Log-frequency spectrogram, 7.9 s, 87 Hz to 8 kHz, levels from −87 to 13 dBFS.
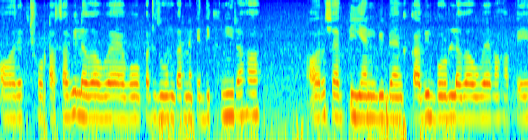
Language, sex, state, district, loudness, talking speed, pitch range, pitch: Hindi, female, Chandigarh, Chandigarh, -15 LUFS, 210 wpm, 180-185 Hz, 180 Hz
